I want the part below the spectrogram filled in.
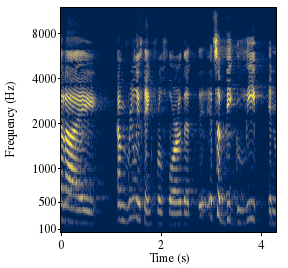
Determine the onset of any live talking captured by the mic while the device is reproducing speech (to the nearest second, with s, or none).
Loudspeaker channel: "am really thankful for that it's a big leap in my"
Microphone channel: none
